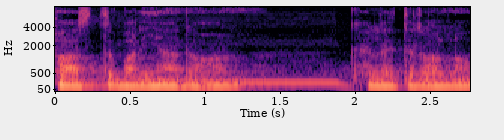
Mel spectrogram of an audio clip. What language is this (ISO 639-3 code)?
mai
